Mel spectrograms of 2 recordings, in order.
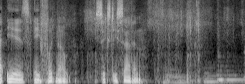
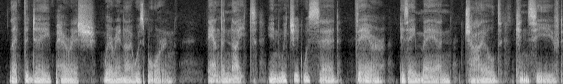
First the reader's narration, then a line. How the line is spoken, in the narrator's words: He whispered slowly, his parched lips scarcely moving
